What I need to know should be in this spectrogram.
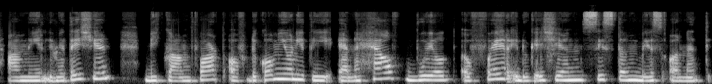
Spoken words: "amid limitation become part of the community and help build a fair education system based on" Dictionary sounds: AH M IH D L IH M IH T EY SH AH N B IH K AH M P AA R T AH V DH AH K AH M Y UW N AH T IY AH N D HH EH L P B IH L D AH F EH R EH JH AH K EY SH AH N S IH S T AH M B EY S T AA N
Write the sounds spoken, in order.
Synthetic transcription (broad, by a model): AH M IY L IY M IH T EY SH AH N B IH K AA M P AA R T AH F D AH K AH M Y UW N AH T IY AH N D HH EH L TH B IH L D AH F EH R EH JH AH K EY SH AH N S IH S T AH M B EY S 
